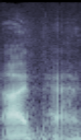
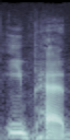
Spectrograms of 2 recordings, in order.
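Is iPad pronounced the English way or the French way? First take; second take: English; French. First: The word is given an English pronunciation. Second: The word is given a French pronunciation. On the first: "they say iPad" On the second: "they don't say iPad"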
